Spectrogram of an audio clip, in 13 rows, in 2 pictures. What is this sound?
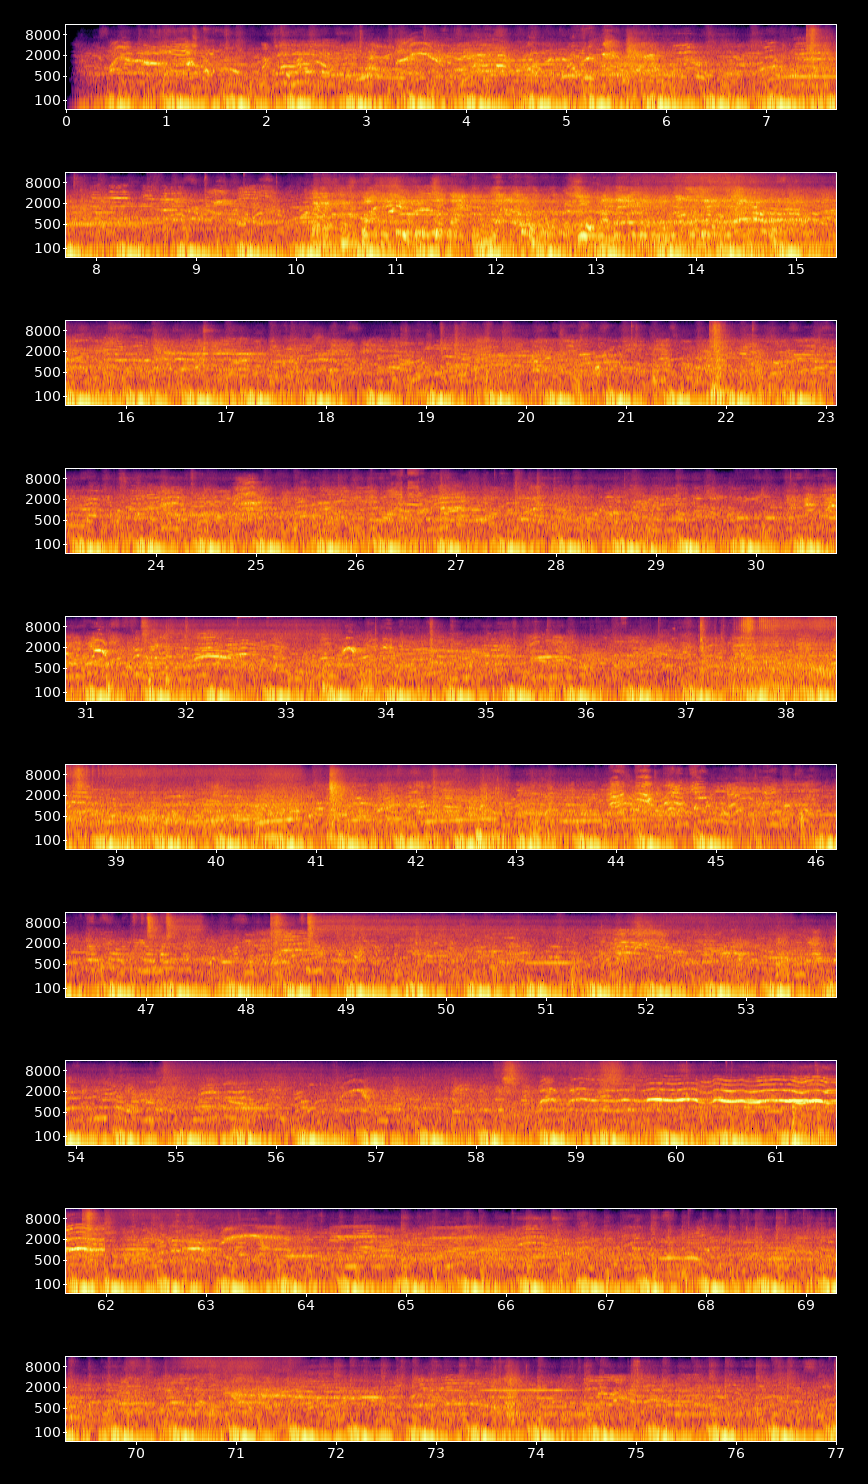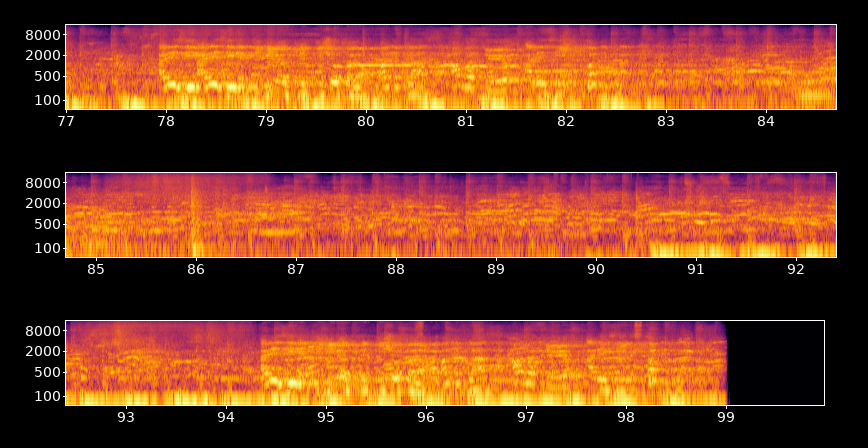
Sample made in april 2018, during participatory art workshops of field-recording and sound design at La Passerelle library Le Trait d'Union youth center, France.
Sample 1
Cash register with multiple delays.
Sample 2
Piece on drum with slow audio.
Sample 3
Ride cymbal with reverb.
Sample 4
Torn paper with bitcrushing.
Sample 5
Trash bin percussion with reverb.
Sample 6
Quantized trash bin rythm.
Sample 7
Percussion on metal and shimmer
Landscape 1
Morning view from the banks of the Saone, around Trévoux bridge, France.
Landscape 2
Afternoon carnival scene in Reyrieux, France.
